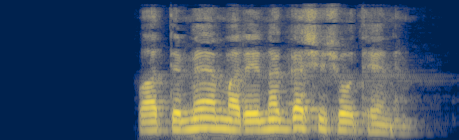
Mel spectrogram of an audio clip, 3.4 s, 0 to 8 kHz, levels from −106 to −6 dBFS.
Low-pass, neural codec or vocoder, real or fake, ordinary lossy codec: 7.2 kHz; none; real; AAC, 32 kbps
